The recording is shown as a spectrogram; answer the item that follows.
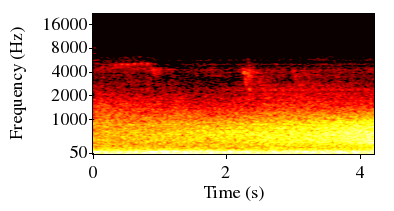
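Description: A steady low vehicle rumble with a hiss that builds near the end, and faint high chirps twice.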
